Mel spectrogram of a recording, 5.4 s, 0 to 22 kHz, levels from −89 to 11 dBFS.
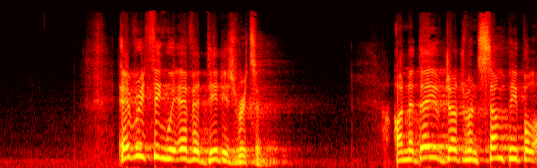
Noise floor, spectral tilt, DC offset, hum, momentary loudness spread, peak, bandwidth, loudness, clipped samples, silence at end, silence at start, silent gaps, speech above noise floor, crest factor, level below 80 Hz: -58 dBFS; -4.5 dB/octave; under 0.1%; none; 8 LU; 0 dBFS; 16.5 kHz; -17 LUFS; under 0.1%; 0 s; 0.95 s; none; 42 dB; 18 dB; -58 dBFS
